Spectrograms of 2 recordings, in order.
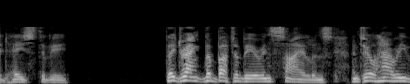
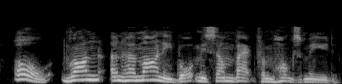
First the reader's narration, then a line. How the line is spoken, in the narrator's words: Harry lied quickly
